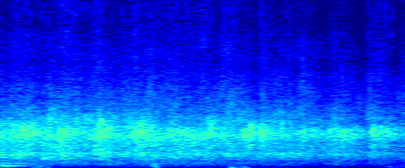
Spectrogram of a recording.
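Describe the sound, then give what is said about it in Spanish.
An audience applauding steadily for the Lord, a dense wash of many hands clapping at an even level throughout, with no voices standing out over it. “Vale, un aplauso fuerte al Señor.”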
